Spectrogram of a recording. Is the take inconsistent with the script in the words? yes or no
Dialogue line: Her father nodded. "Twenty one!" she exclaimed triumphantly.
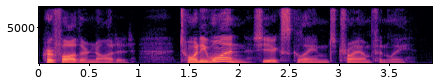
no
